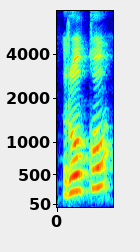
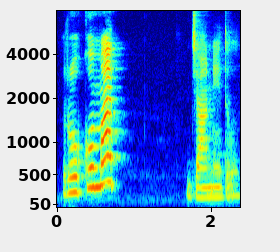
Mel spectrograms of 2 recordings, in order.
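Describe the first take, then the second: First: There is a pause right after roko. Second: There is no pause right after roko. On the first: Do not stop him; let him go. "यहां पर हम रुकते हैं" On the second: Stop him; do not let him go. "दोनों का अर्थ यहां पर भिन्न हो जा रहा है"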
